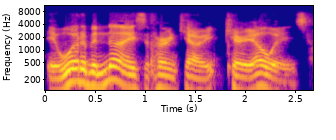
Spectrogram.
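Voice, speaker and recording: Male podcast co-host, rambling and profane, mid-pitched voice, dry mic. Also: lively intonation, fairly quick, no room sound, lo-fi sound. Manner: rambling, swears casually, restarts sentences. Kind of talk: casual chat.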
